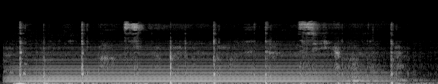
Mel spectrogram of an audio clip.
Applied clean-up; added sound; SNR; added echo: none; Bowed string instrument; -2 dB; reverberation time 1.2 s.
